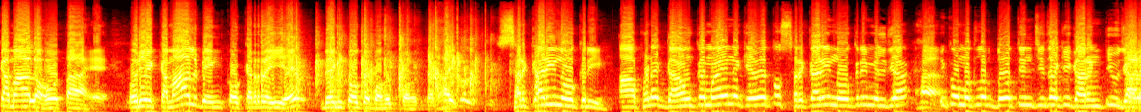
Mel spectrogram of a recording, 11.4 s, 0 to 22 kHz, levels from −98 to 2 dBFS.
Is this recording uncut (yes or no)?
yes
